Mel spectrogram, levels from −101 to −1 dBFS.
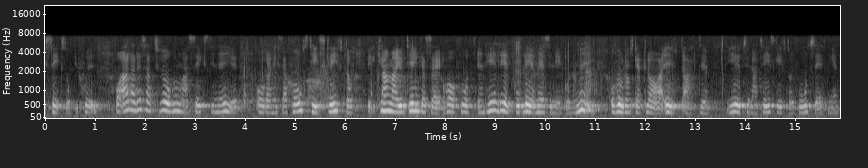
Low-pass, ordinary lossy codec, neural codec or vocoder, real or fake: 7.2 kHz; none; vocoder, 44.1 kHz, 80 mel bands, Vocos; fake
